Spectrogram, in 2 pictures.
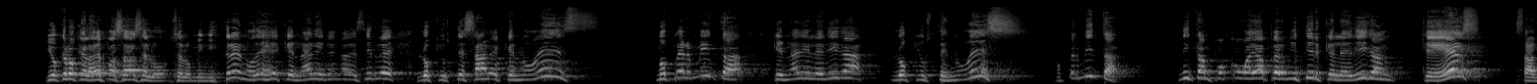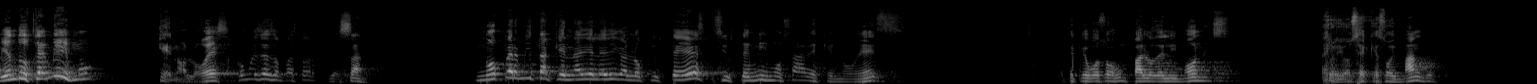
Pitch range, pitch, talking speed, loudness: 165-265 Hz, 220 Hz, 180 wpm, -36 LUFS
